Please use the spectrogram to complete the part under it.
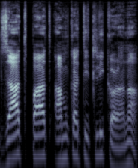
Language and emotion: Goan Konkani, neutral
